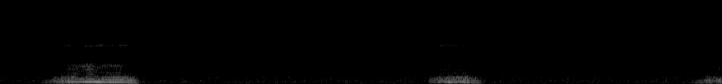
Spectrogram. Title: 코고는 소리 - Sound of snoring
